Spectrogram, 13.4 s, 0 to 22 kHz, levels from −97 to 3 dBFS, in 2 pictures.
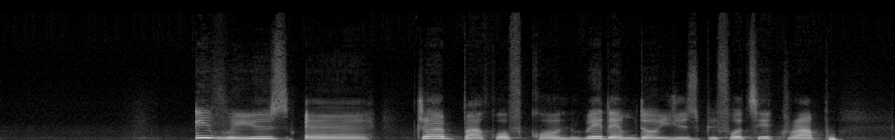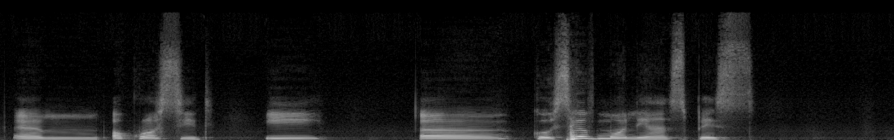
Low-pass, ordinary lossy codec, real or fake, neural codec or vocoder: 19.8 kHz; Opus, 64 kbps; fake; autoencoder, 48 kHz, 32 numbers a frame, DAC-VAE, trained on Japanese speech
